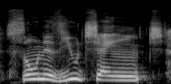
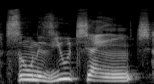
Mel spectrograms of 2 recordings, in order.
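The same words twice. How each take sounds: The two takes are said the same way.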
